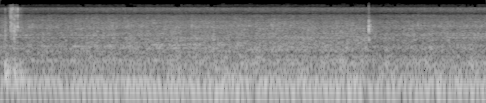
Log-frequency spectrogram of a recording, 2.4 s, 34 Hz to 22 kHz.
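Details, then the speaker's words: 1999 Bayliner Capri, MerCruiser 4.3 L, after replacing the bad starter relay solenoid that caused a no-crank, running on a flushing hose: low, steady rumble at an even idle with no knocks, misses or surging; running smoothly. "Alright, she fired right up, so it's definitely what it was."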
